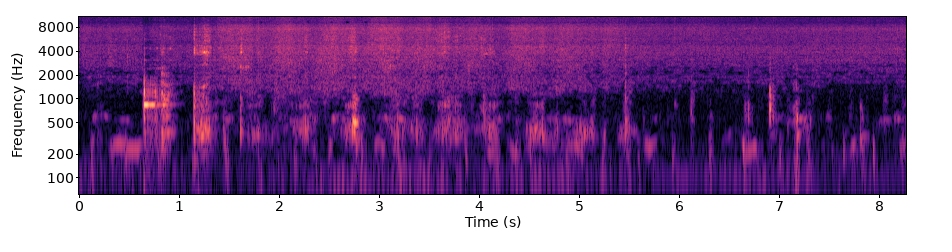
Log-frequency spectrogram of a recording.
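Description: Onion and red chilli paste frying in oil in an aluminium kadai, sizzling steadily while a metal spatula stirs and scrapes against the pan, with a couple of clatters about a second in. The scraping eases off in the second half while the sizzle goes on.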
